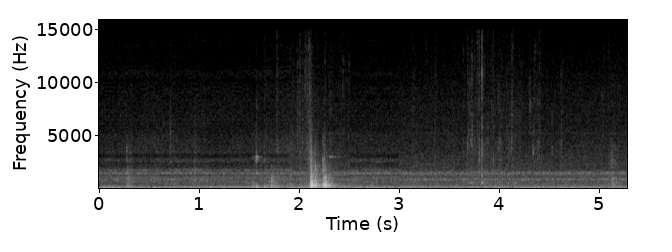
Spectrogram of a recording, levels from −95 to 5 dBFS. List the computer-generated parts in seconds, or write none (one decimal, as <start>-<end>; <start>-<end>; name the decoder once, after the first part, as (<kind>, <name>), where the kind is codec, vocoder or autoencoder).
0.0-1.9 (codec, SNAC); 2.5-3.0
